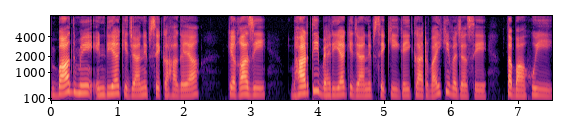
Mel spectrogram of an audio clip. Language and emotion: Urdu, neutral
